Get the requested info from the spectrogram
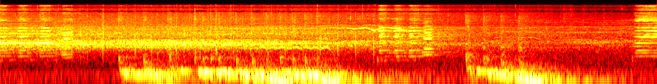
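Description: Live rock band playing in concert, heard from the audience: heavy bass and drum swells, with a short drop-off about three quarters of the way through.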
